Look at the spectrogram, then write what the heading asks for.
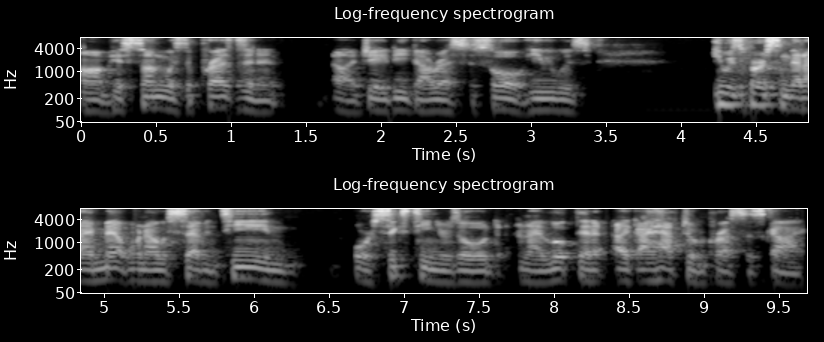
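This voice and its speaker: A man with an American accent talks at a fairly quick pace in a fairly low pitch. His is an unremarkable speaking voice, with fairly even intonation. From Philadelphia, Kensington. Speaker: media professional. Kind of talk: casual interview.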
